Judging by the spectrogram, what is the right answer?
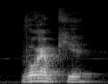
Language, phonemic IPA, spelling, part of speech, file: Dutch, /ˈwɔrᵊmpjə/, wormpje, noun, Nl-wormpje.ogg
- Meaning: diminutive of worm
